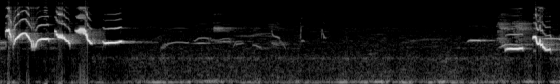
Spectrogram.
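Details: Oriental magpie-robin singing agitated and fierce: bursts of loud, sweet whistled notes with sharp rising and falling sweeps, then a quieter pause of thin, wavering high notes before another loud burst at the end.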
